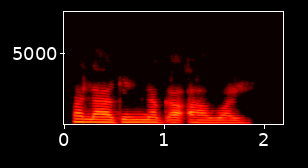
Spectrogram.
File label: Tagalog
